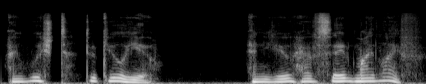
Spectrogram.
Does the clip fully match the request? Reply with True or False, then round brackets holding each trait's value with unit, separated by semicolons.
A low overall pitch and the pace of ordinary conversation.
True (130 Hz; 155 wpm)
